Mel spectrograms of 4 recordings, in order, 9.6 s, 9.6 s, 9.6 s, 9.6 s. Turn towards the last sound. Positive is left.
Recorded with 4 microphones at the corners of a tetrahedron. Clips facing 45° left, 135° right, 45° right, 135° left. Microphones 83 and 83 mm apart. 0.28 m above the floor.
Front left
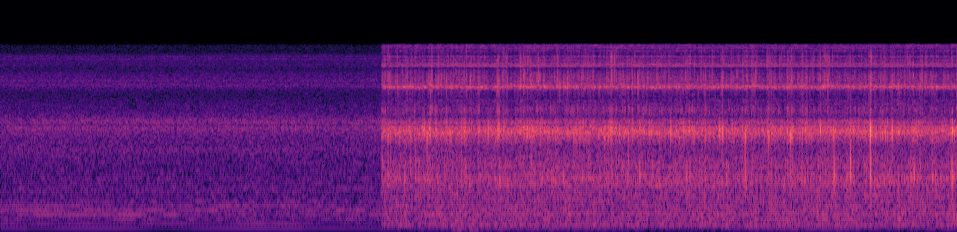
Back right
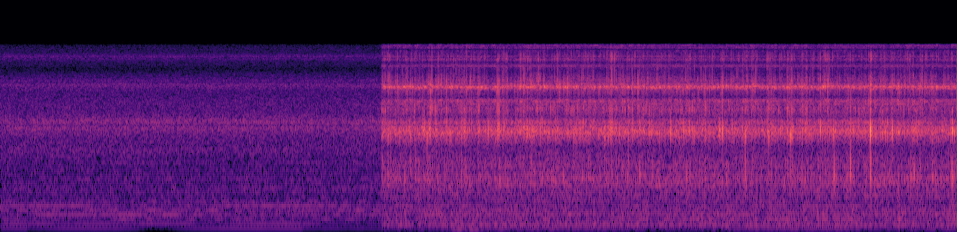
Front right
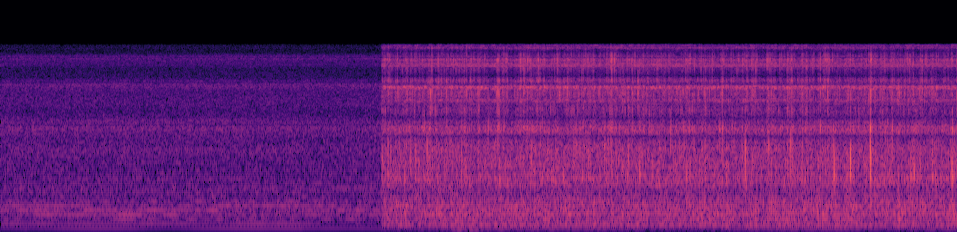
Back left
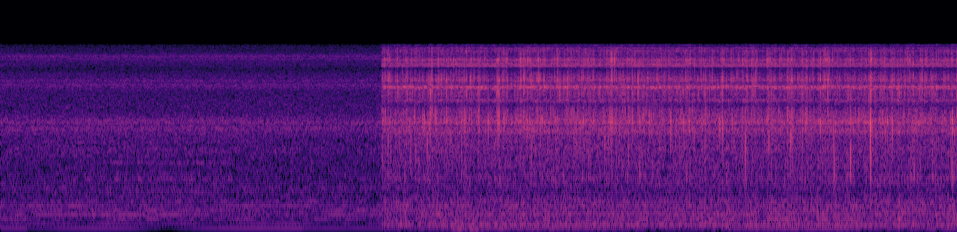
turn(degrees=-25)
